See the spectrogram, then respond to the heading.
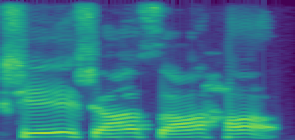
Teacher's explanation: ఊష్మాలు అని అంటే ఊది పలకబడేవి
